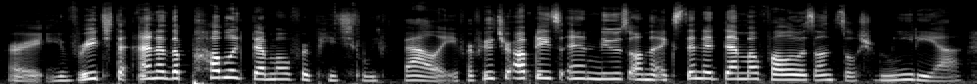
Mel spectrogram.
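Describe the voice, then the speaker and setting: With game music in the background, a streamer reads through a visual novel's narration and reacts expressively. Her voice is fairly high, a bit bright and creaky, and she talks briskly and animatedly with hardly any pauses; there's no room sound.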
